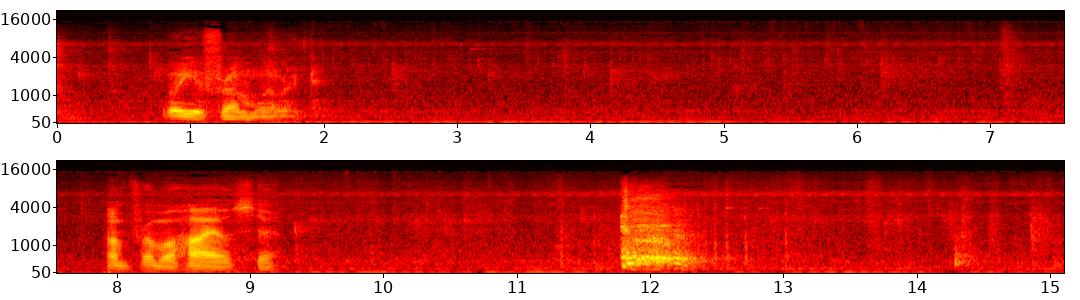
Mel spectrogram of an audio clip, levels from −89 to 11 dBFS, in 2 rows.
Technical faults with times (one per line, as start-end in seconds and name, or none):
none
